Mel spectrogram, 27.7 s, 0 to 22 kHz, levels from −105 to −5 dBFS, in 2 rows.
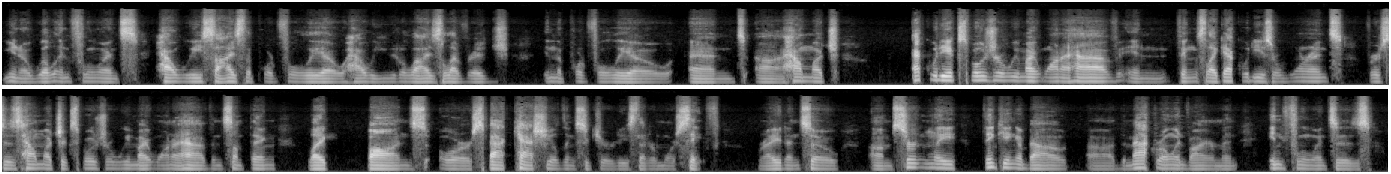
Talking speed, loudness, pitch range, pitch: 145 wpm, -25 LUFS, 120-135 Hz, 125 Hz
